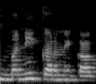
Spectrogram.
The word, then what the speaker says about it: Manikarnika: Can you pronounce again for me? It's Manikarnika.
